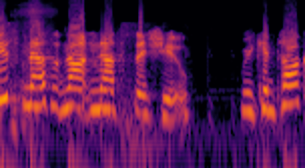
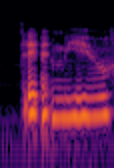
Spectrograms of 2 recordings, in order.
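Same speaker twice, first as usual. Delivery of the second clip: playful, good-natured, teasing mock scolding; 4 semitones lower, 7 dB quieter than usual. Playfully slapping Tick in character: playful. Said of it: "playfully slap Tick and be like".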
